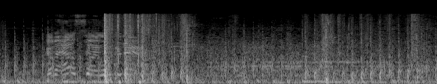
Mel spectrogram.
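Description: Gunshots crack nearby in short bursts.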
